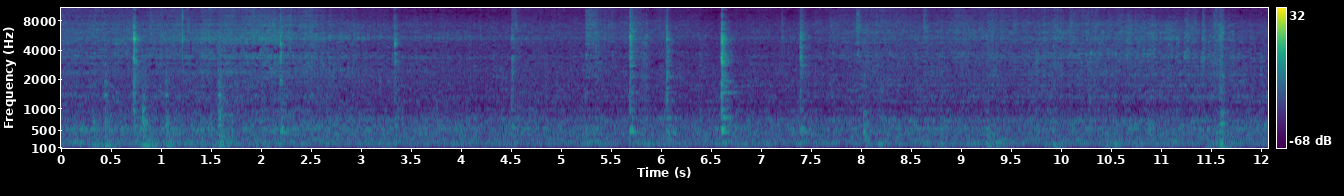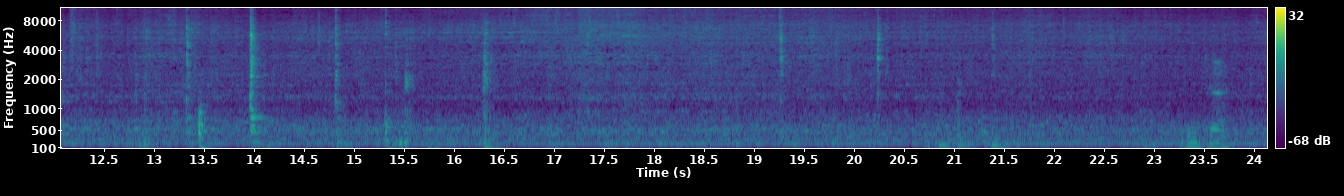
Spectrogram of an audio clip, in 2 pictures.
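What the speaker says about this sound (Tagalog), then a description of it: "Nasusunog na yung ilalim, haluin mo na." A cooking egg roll filling stirred in a pan, its bottom starting to burn, gives a steady low sizzle broken by many small scraping clicks from the utensil, with quiet room noise in the background.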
